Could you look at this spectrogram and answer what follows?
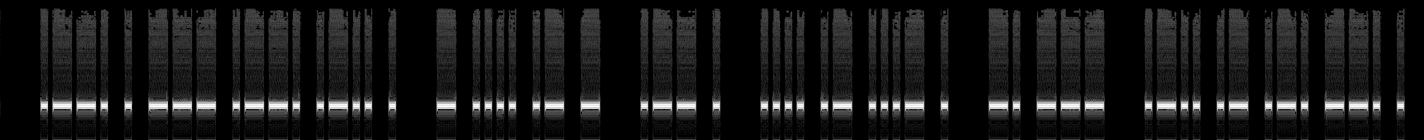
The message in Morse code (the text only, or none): PEOPLE THAT WE HAVE NO LARGE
